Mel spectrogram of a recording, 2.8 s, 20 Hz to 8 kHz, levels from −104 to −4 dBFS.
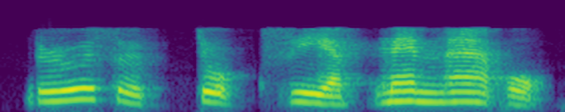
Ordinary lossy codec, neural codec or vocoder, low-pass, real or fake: AAC, 16 kbps; codec, 16 kHz, 0.8 kbps, ZipCodec; 7.2 kHz; fake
